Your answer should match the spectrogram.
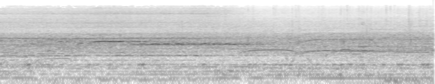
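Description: Live pop concert music from an audience bootleg recording, with sustained pitched lines over a full band and crowd noise underneath.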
